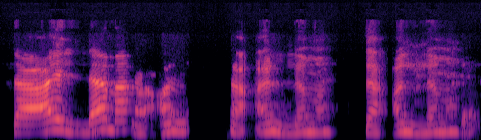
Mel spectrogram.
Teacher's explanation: آئین کی آواز نا تا کے ساتھ مرج کر دیں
